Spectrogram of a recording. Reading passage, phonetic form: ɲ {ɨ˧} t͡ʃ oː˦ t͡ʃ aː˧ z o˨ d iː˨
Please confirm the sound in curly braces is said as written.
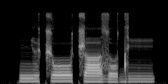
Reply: yes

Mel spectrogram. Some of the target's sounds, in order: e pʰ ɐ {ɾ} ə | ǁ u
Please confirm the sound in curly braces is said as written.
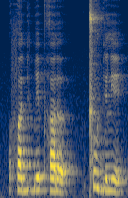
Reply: yes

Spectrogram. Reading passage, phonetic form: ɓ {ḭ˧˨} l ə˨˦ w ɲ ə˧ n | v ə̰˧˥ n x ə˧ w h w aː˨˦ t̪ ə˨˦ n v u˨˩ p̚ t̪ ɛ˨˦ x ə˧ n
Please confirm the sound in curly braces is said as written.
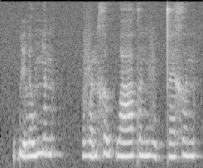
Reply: yes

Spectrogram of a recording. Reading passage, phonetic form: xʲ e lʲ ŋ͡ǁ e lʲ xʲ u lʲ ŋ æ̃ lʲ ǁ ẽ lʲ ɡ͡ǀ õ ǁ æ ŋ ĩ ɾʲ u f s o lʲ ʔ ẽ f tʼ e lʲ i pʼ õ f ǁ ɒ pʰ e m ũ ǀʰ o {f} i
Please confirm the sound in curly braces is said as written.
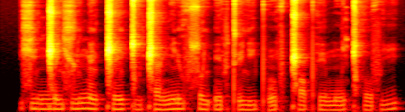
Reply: yes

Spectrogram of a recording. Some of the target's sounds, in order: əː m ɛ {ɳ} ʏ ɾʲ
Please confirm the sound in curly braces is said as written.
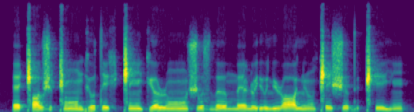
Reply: yes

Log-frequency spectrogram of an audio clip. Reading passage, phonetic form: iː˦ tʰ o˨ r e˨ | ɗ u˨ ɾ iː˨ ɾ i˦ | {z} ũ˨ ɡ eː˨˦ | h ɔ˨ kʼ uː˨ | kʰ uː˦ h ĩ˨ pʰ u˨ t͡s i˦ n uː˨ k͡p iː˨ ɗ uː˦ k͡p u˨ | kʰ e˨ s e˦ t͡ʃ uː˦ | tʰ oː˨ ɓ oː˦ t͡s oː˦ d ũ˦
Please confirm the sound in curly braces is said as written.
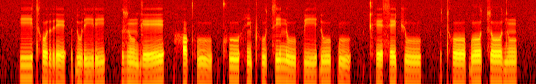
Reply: yes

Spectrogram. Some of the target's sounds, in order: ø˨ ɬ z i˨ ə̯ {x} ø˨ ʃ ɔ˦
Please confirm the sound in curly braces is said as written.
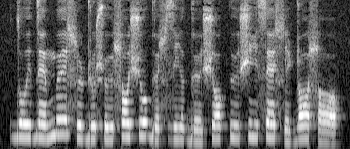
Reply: no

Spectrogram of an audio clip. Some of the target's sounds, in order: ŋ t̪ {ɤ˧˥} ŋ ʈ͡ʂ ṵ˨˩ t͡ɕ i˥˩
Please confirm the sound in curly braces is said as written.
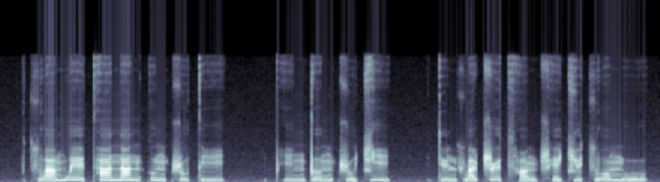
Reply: yes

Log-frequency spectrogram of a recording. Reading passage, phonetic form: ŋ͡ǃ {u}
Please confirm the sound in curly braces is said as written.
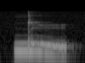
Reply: no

